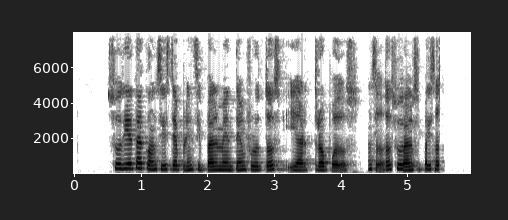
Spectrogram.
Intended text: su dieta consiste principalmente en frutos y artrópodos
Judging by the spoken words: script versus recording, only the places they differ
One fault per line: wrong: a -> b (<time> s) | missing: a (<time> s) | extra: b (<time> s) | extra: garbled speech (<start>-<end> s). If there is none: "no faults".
extra: garbled speech (4.4-5.6 s)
